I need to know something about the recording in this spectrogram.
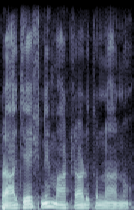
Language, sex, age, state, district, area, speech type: Telugu, male, 45-60, Andhra Pradesh, N T Rama Rao, urban, spontaneous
